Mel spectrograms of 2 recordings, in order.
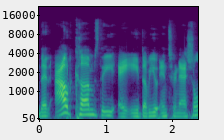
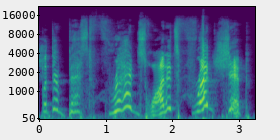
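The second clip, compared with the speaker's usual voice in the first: mock sentimental plea; 7 semitones higher, 6 dB louder, slower than usual. Teasing friend about hug tradition.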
